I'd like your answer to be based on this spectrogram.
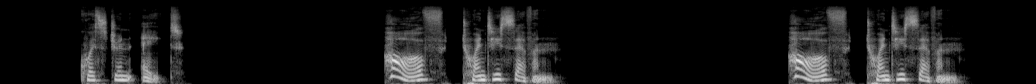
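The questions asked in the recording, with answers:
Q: Halve 27.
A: 13.5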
